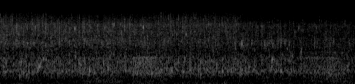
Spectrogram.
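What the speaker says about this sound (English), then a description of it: "Highland spring." A small Highland spring in Scotland, water trickling and flowing in a soft, steady, close babble with no talk.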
